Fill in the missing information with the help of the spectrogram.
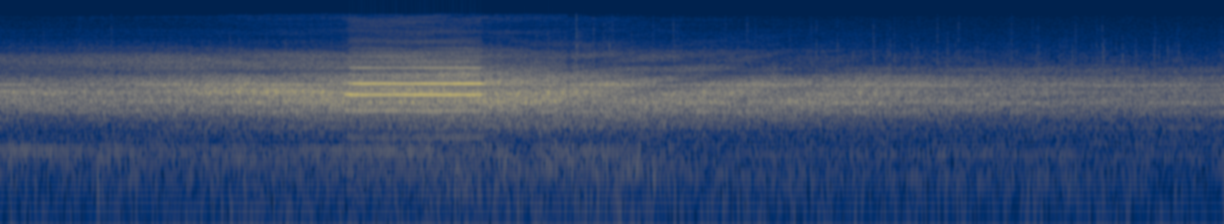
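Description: Model railway train running past: a steady running and rolling noise that builds as it approaches and fades away after it passes. A single horn blast lasting just over a second sounds about three and a half seconds in and is the loudest moment.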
